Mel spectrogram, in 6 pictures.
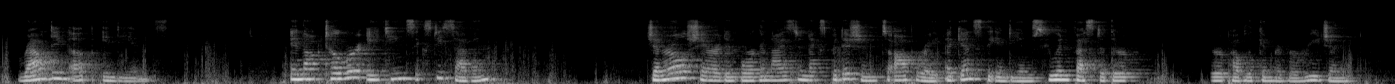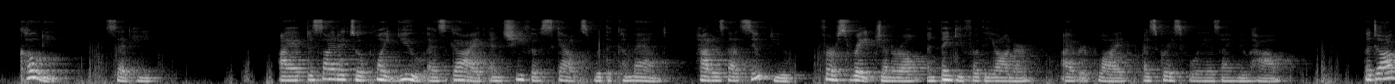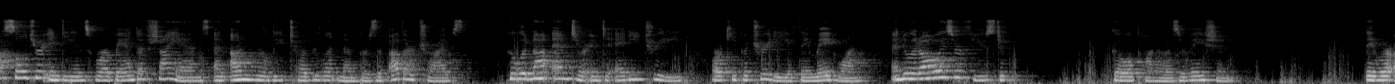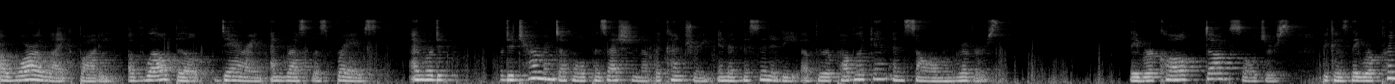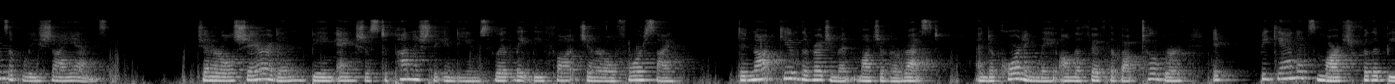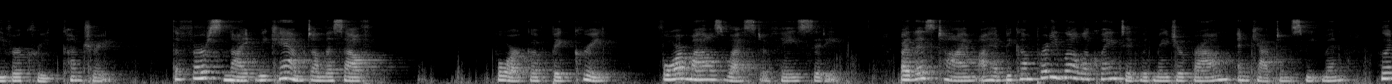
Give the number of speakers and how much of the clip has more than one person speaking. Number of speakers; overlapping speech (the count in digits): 1, no overlap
